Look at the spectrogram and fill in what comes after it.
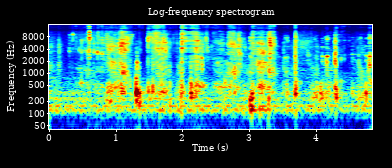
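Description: A person chewing a mouthful of rose-sauce boneless chicken: irregular soft clicks of biting and chewing.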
